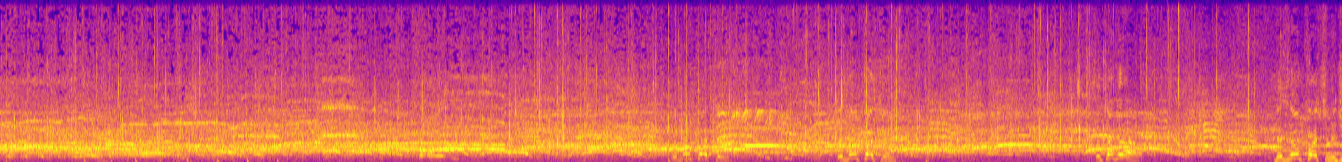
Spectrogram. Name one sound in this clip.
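A large crowd claps.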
